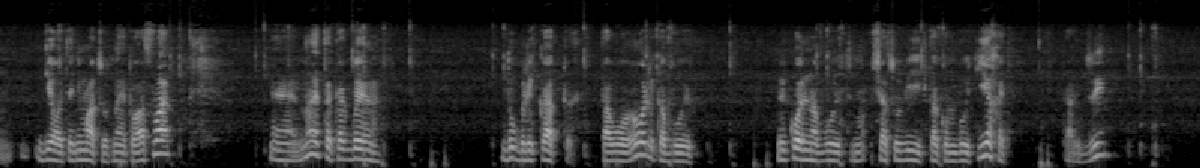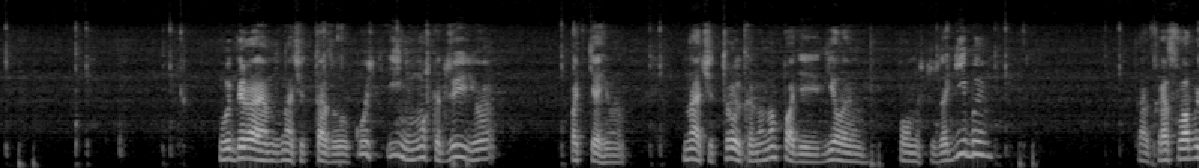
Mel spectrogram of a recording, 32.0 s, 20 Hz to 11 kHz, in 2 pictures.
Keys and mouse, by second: 1.7 r, 3.5 click, 3.9-4.8 middle drag, 5.2-5.6 middle drag, 5.8 r, 7.2-7.9 middle drag, 8.1 r, 9.0-9.8 middle drag, 10.1 r, 11.3-11.7 middle drag, 12.7-13.3 middle drag, 13.9 g, 15.4-16.1 middle drag, 16.2 g, 18.3 click, 20.2 click, 20.6 middle click, 22.1 g, 24.8 click, 26.0 KP_3, 27.7 r, 29.4 click, 29.7 r, 31.5-31.9 middle drag.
